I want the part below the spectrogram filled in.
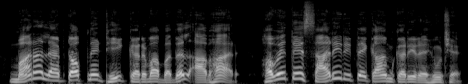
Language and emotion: Gujarati, happy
